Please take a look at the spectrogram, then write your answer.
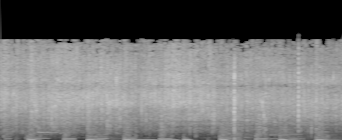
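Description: Trout fillets fry in a hot pan with a steady, close sizzle that holds evenly throughout, broken by low knocks and bumps from the pan. Nobody talks.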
